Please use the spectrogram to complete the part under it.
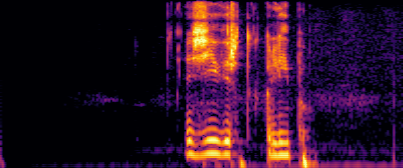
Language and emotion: Russian, neutral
